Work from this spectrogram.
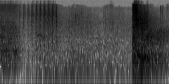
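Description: Video game gunfire, a rapid burst of shots in the game followed by quieter rumbling ambience, then a loud sudden blast near the end, no talking.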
